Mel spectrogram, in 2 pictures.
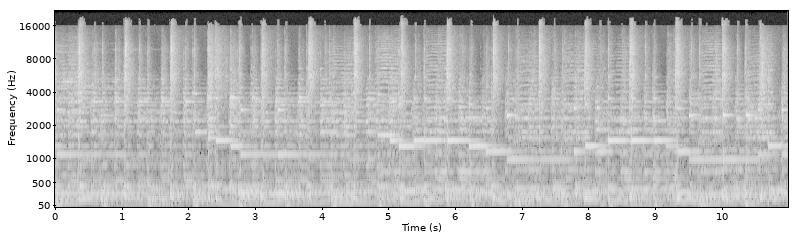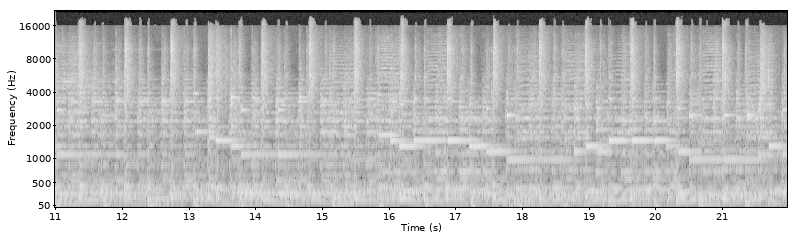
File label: Swing Dancing Loop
